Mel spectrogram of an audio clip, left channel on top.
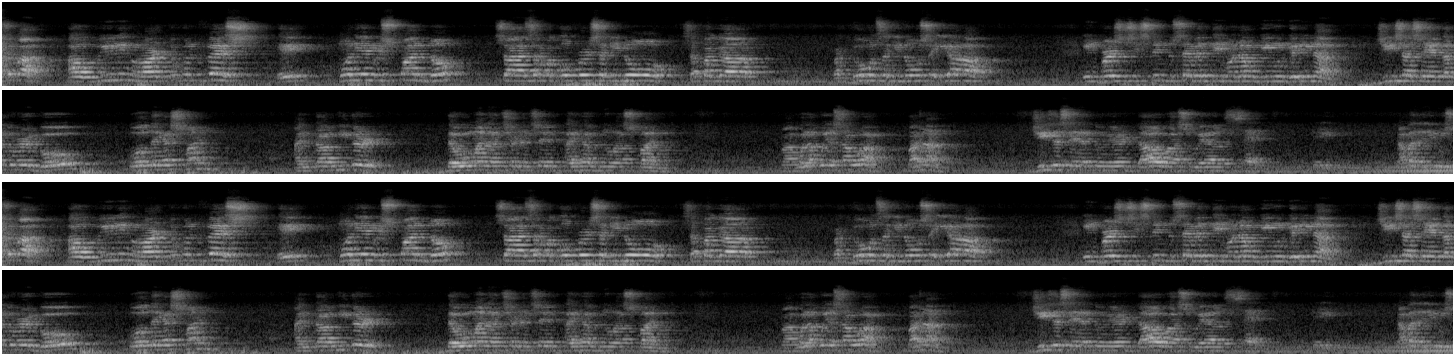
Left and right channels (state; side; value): identical; both; correlation 1.00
